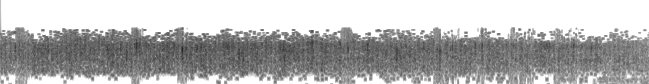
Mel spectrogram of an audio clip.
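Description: An audience claps steadily in a dense, sustained round of applause for a quintet, holding an even loudness for several seconds with no voices over it.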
